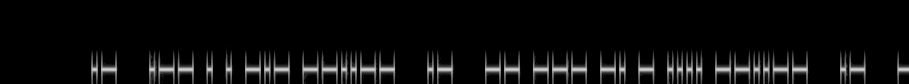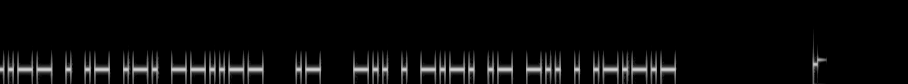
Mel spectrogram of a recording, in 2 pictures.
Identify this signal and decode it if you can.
Morse code, heard as a keyed tone, about 25 wpm, 700 Hz. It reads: A WEEK, A MONTH, A YEAR, A DECADE.
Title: A Sound Of Thunder 25wpm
